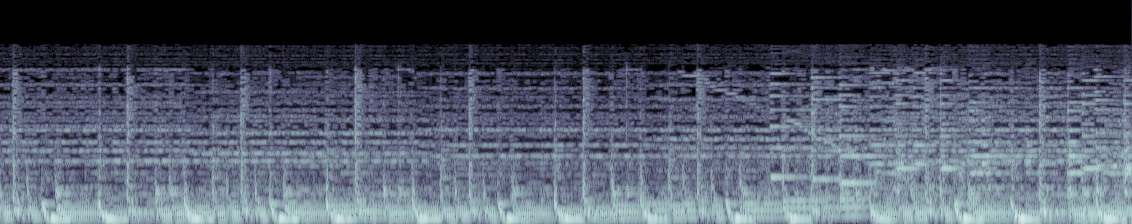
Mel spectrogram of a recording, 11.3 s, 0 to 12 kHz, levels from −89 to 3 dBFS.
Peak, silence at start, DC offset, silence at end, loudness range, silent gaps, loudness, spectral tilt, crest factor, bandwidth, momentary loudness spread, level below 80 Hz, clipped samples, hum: -4 dBFS; 0 s; under 0.1%; 0 s; 3 LU; none; -19 LUFS; -8 dB/octave; 14 dB; 6.4 kHz; 5 LU; -22 dBFS; under 0.1%; none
